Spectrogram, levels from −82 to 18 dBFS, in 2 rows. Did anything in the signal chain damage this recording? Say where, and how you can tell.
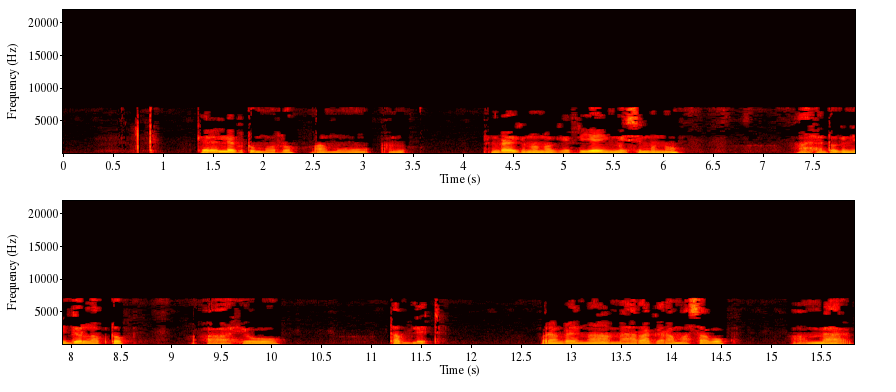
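Yes. The damage sits at the codec stage and runs through the whole recording. The speech is dull and smeared, and nothing reaches above 7 kHz. Sibilants turn fizzy and sustained sounds warble. This points to AAC compression, likely AAC-LC at a very low bitrate, around 16 kbps. At that rate the encoder lowers its cut-off and spends too few bits on each frame. Gaps open in the spectrum, and the heavy artefacts follow.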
